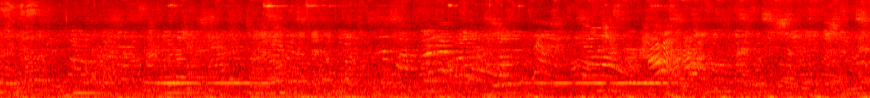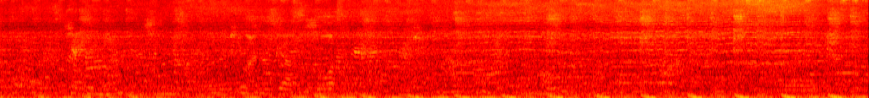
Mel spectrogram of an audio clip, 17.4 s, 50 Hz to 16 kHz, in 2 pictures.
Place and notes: Yuyuan Garden, Shanghai - Yuyuan Garden
walking around the Yuyuan Garden, The famous tourist attractions, Very large number of tourists, Binaural recording, Zoom H6+ Soundman OKM II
